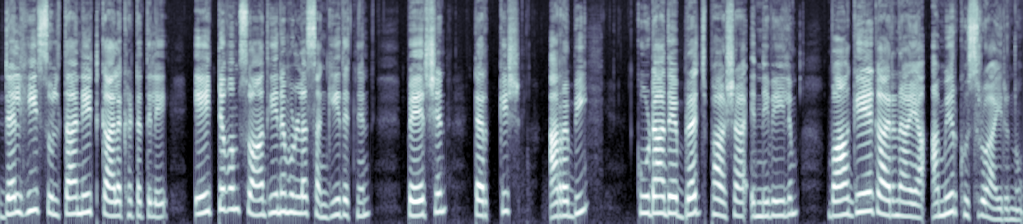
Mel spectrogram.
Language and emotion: Malayalam, neutral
